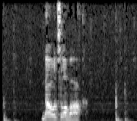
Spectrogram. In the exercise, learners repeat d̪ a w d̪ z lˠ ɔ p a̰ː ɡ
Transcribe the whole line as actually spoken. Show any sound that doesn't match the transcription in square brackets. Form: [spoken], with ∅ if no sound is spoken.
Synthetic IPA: d̪ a w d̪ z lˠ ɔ [b] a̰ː [k]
